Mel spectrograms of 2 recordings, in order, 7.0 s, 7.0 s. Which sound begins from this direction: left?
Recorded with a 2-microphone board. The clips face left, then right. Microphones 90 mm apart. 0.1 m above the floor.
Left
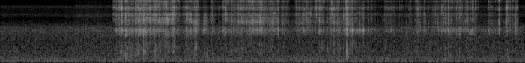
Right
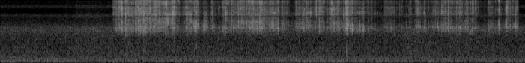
Chopping, at 1.5 s.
